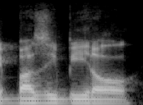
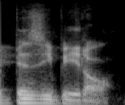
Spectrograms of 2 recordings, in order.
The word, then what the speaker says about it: Buzzy Beetle: I never say Buzzy Beetle. Instead, I say Busy Beetle.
